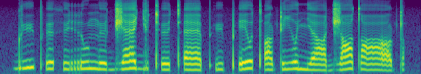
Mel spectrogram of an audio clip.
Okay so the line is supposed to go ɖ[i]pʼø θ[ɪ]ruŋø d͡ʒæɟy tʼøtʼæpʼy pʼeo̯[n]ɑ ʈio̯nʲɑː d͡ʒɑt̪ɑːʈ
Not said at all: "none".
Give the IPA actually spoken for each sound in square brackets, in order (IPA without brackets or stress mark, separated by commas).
y, y, tʼ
